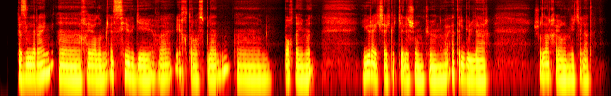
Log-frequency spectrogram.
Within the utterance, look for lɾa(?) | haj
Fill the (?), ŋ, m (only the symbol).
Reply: ŋ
